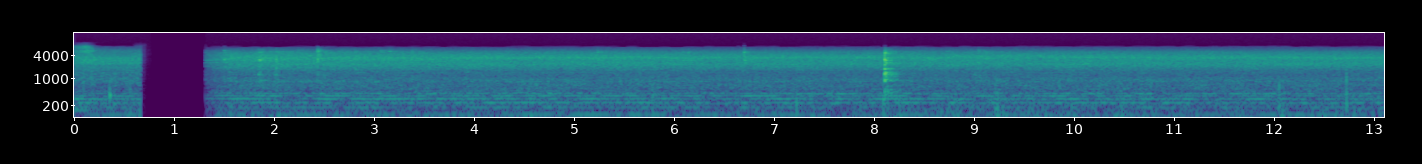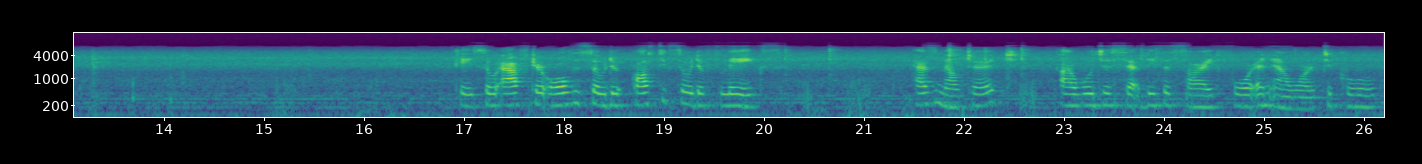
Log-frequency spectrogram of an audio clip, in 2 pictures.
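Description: A stick stirs liquid in a glass, softly clinking against the side.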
